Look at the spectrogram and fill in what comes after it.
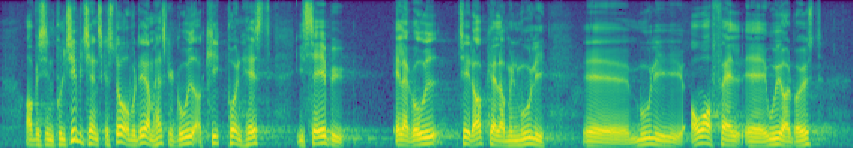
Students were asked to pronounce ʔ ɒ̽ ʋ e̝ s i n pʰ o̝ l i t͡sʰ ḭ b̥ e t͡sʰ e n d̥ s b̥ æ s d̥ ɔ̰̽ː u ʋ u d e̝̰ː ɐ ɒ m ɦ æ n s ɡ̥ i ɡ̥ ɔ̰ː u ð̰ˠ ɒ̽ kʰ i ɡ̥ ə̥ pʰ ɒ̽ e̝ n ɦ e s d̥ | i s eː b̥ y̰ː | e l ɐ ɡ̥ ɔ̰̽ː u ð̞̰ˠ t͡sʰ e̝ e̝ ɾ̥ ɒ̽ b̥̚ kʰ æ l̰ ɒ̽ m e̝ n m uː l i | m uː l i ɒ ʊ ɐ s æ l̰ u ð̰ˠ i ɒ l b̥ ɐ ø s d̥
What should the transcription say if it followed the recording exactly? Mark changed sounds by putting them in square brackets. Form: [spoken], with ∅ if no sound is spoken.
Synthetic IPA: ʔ ɒ̽ ʋ e̝ s i n pʰ o̝ l i t͡sʰ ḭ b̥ e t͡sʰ e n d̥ s [ɡ̥] æ s d̥ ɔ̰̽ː [ɒ] ʋ u d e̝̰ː ɐ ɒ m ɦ æ n s ɡ̥ [æ] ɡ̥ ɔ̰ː u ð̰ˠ ɒ̽ kʰ i ɡ̥ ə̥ pʰ ɒ̽ e̝ n ɦ e s d̥ | i s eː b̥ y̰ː | e l ɐ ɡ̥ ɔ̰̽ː u ð̞̰ˠ t͡sʰ e̝ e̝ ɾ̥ ɒ̽ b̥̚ kʰ æ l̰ ɒ̽ m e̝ n m uː l i | m uː l i ɒ ʊ ɐ [f] æ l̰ u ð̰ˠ i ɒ l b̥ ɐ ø s d̥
